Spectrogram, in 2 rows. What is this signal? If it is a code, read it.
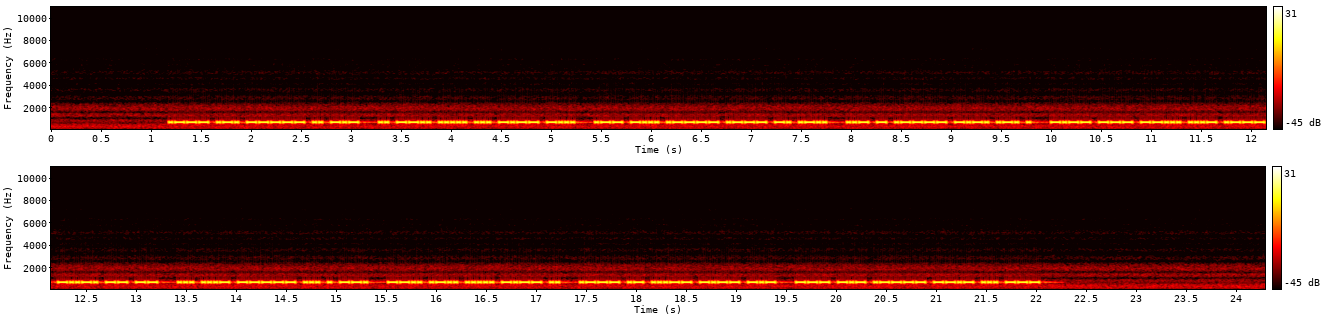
Morse code, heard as a keyed tone, machine-sent, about 40 wpm, 720 Hz, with room echo. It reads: JR0IK IZ5SYB WB1JNL UT1CRE YO7VJ/MM SV0SEG ZL5YI JA3YK OK1QSO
